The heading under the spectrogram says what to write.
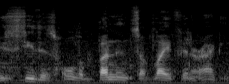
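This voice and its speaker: With a Hawaiian accent, a man speaks at medium pitch and a moderate pace. Noticeable background noise can be heard. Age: 60s. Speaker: Hawaiian cultural elder. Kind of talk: talk on culture. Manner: casual, with many fillers.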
